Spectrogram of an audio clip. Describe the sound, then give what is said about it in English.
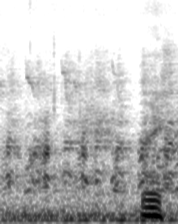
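Canada geese honk near a carp-fishing spot: a few nasal honks over a low, murmuring background, with one louder honk near the end. “Canadian geese, I think, are gonna do my head in through the night.”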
